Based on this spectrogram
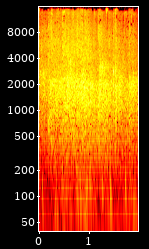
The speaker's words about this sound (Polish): poproszę tutaj o oklaski.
